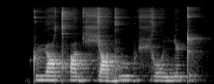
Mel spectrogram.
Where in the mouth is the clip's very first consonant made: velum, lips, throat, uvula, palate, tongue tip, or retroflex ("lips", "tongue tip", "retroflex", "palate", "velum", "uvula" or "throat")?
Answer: retroflex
